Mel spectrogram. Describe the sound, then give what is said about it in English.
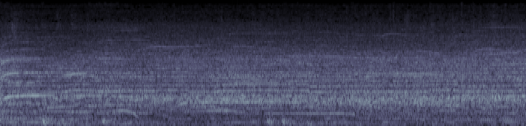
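A large stadium crowd cheers a player as he takes the field for the introductions, a dense, unbroken roar of many voices that holds at a steady, loud level from start to finish with no pauses. “Well, they cheered him like crazy when he entered the field, you know, when he yep.”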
